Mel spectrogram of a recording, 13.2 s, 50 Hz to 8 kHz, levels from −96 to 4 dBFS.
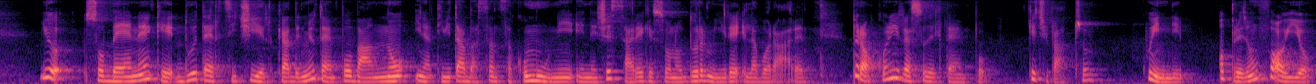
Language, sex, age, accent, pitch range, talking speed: Italian, female, 20-39, native, 145-175 Hz, 165 wpm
